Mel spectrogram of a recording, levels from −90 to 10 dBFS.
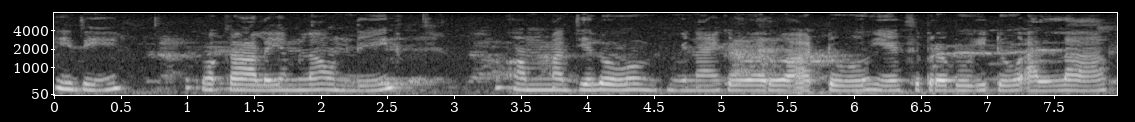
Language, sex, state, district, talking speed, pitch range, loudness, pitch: Telugu, female, Andhra Pradesh, Chittoor, 100 wpm, 185-210 Hz, -17 LUFS, 195 Hz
